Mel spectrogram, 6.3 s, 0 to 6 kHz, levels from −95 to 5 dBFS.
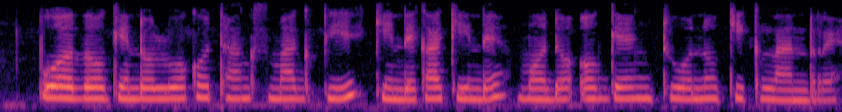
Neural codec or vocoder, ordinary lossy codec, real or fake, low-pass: none; none; real; 5.4 kHz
